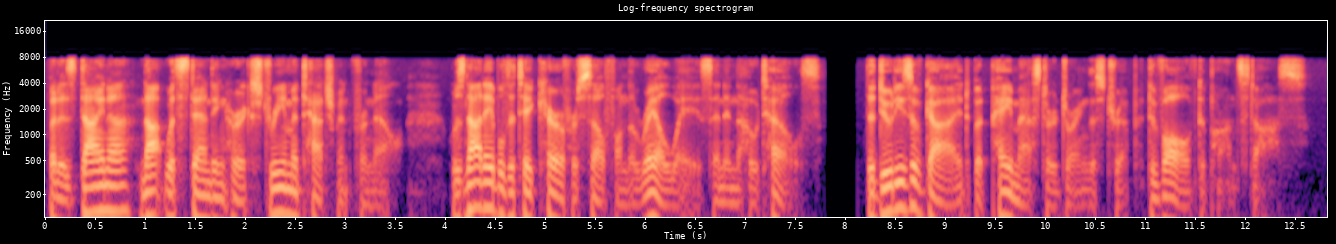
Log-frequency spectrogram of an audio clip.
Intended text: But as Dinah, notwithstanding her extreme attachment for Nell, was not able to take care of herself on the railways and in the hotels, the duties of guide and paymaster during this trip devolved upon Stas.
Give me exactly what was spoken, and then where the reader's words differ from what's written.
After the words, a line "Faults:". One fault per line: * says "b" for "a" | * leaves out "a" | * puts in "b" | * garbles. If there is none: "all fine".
But as Dinah, notwithstanding her extreme attachment for Nell, was not able to take care of herself on the railways and in the hotels, the duties of guide but paymaster during this trip devolved upon Stas.
Faults:
* says "but" for "and"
